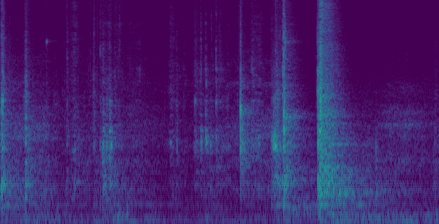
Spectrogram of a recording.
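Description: A few scattered knocks and clicks, the loudest about three seconds in, with a short ring after it.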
